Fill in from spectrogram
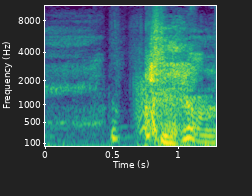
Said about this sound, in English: Oh, I have to sneeze here. God bless you.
